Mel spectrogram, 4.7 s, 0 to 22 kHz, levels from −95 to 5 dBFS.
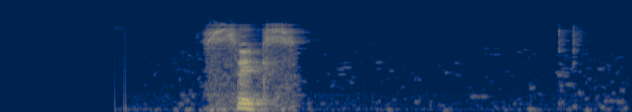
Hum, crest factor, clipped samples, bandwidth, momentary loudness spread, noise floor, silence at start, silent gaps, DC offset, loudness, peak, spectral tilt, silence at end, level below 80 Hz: none; 26 dB; under 0.1%; 9.4 kHz; 14 LU; -75 dBFS; 1.55 s; none; under 0.1%; -30 LUFS; -12 dBFS; -4 dB/octave; 2.5 s; -72 dBFS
